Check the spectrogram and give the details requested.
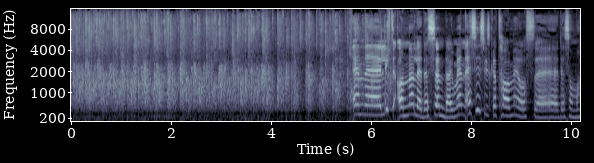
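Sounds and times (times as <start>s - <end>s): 
audience applause thanking speakers: 0.0s - 5.8s
speech: 5.6s - 10.1s.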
